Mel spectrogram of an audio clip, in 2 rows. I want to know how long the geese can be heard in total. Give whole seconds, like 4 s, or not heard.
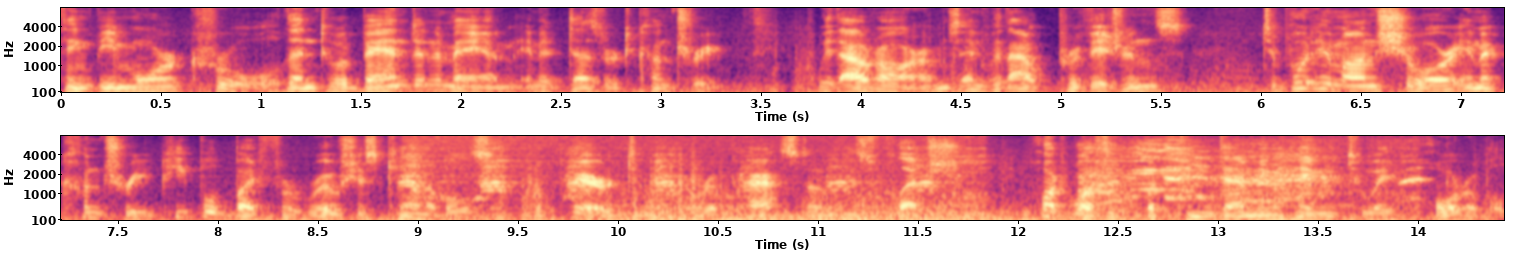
5 s.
